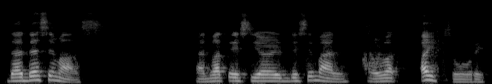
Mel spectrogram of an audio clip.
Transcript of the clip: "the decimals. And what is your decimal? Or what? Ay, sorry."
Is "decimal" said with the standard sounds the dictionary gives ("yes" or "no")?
yes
